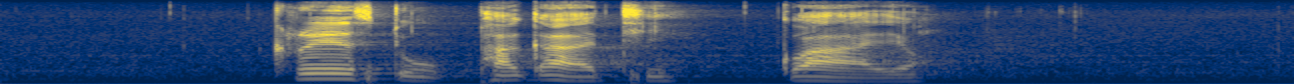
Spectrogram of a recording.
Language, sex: Xhosa, male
